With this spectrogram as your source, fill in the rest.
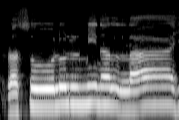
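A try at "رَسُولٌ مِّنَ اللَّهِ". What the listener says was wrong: রসুলুম, রসুলুম। লুম গুন্না হবে, মিম মুসাদ্দাদ একালিপ পরিমাণ গুন্না। আর আরেকটি হলো তানবিনের পরে লামের উপরে দুপেশ, তানবিনের পরে ইউমিনের চারটি হরফের মধ্যে মিম এসেছে, তাই একে ইদগামে নাকিস বলা হয়।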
